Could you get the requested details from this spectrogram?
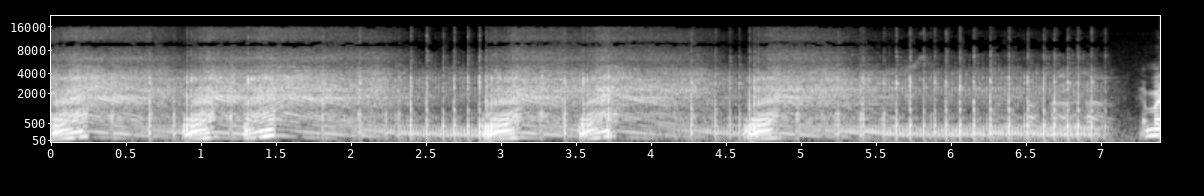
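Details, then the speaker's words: New Echo CS-620PW 27-inch chainsaw, first-ever start with fresh fuel: two-stroke buzz blips up and down in quick revs, holds steady run, then cuts off; normal start and running. "after you hear that sputter and you take the choke off it usually starts right up but we'll see we haven't had any fuel run through this yet"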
